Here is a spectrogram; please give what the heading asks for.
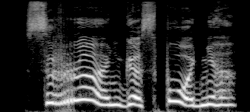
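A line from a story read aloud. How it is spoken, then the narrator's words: Father's joyful roar. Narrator (Russian): радостно взревел отец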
